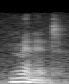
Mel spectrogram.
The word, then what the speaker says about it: minute: the following plain text the short u4 sound is the same as the short i1 sound of it or bit and though it is found in very few words two of them are very important and common these are busy and minute and it's appropriate that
